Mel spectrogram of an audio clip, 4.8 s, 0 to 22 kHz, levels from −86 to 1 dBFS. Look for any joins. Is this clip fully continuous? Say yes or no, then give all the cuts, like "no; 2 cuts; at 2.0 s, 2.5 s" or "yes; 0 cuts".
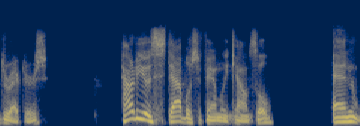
no; 1 cut; at 1.4 s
